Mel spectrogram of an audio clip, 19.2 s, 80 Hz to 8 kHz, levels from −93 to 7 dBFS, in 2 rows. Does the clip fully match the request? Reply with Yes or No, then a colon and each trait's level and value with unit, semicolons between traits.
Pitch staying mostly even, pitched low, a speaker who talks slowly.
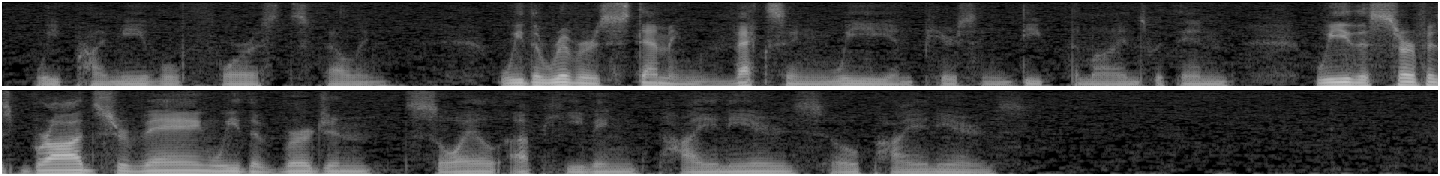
No: average, 3.0 semitones; very low, 85 Hz; slow, 90 wpm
